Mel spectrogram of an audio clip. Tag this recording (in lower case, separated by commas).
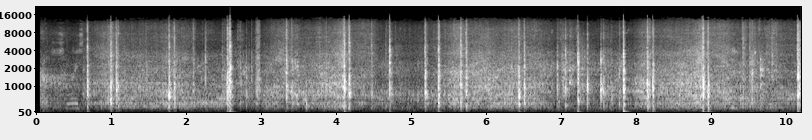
speech, outside, urban or man-made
